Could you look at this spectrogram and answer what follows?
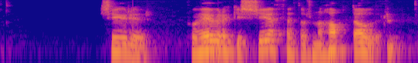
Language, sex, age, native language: Icelandic, male, 30-39, Icelandic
